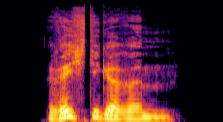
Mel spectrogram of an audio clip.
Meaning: strong dative masculine/neuter singular comparative degree of richtig
- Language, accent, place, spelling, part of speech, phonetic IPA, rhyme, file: German, Germany, Berlin, richtigerem, adjective, [ˈʁɪçtɪɡəʁəm], -ɪçtɪɡəʁəm, De-richtigerem.ogg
